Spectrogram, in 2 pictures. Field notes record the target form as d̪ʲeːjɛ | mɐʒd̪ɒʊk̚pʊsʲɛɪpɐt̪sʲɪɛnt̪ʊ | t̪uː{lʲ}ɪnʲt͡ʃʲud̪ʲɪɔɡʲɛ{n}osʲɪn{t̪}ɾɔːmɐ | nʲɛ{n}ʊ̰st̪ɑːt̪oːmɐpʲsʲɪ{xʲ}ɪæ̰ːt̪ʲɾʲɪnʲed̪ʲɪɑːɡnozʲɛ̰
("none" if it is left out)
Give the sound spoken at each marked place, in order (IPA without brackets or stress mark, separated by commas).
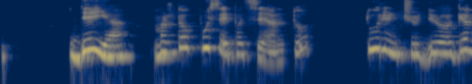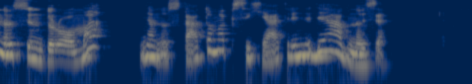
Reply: ɾʲ, n, d̪, n, xʲ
